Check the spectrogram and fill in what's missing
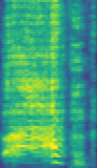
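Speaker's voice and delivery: a very high shriek of shock; high-pitched mock scream of horror. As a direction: squeal like you just saw the cover. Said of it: "I'm like going".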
